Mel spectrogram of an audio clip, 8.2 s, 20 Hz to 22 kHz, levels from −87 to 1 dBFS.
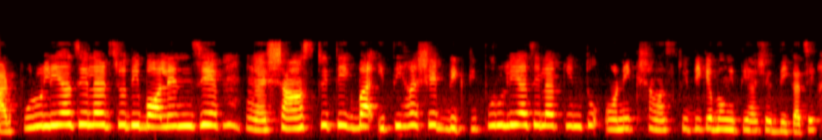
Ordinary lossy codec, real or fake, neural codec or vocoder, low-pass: none; real; none; 7.2 kHz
